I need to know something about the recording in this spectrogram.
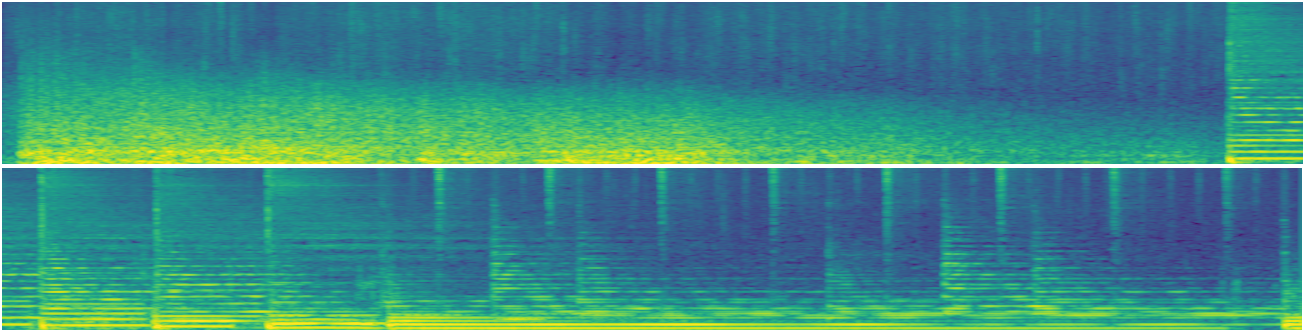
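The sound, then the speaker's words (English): Steady heavy rain with deep rolling thunder fills the first half, loud, then gives way to music with bright plucked notes over a low bass. “There's a storm moving in.”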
